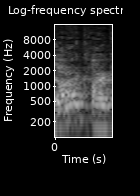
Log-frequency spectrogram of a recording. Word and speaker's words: Darakaraka: Darakaraka is spelled D-A-R-A-K-A-R-A-K-A.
